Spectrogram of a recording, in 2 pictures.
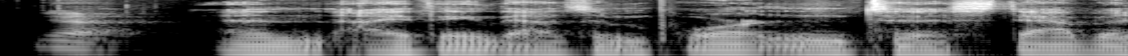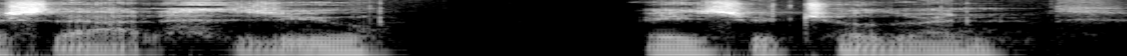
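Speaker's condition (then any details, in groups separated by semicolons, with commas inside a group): ALS; affects hand function; recently diagnosed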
